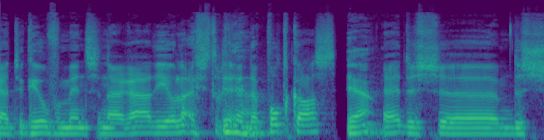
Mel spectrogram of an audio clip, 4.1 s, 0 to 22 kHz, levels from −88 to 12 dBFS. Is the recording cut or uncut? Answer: uncut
